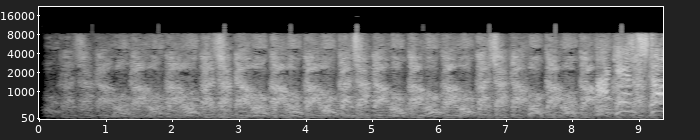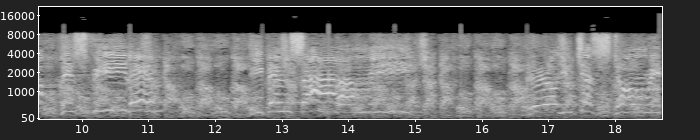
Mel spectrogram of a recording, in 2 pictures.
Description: rock ringtone; iphone se

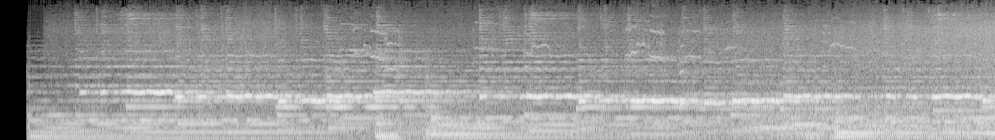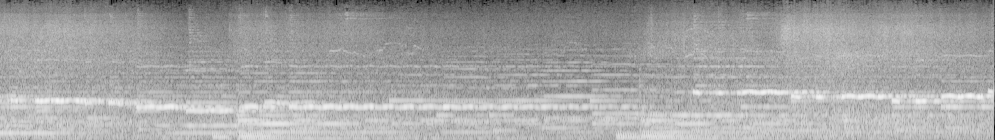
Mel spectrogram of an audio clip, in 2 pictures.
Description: caravan waves

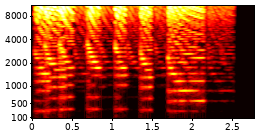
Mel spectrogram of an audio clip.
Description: iphone 3g answer me ringtone

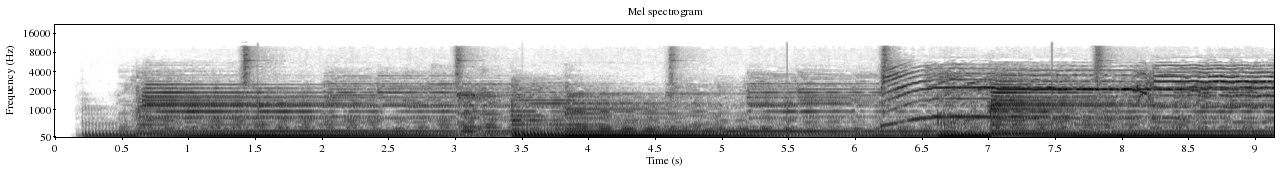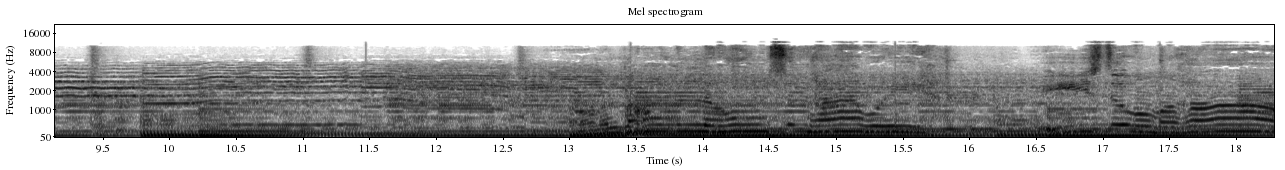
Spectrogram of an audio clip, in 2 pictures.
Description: iphone 3g s rock ringtone

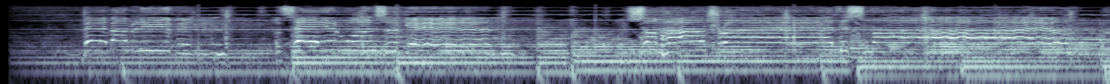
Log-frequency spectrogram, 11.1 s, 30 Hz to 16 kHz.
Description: rock ringtone; iphone 3g s

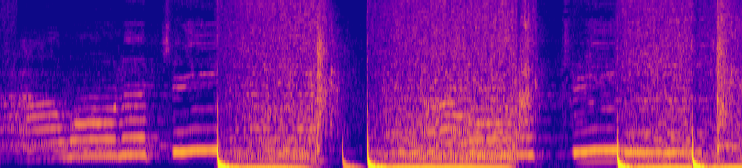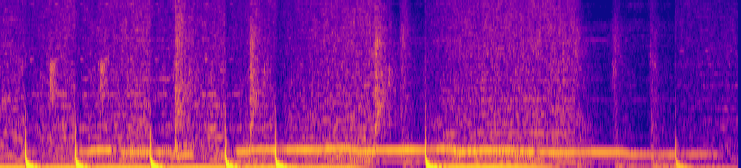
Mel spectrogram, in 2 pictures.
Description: dream ringtone; i phone se

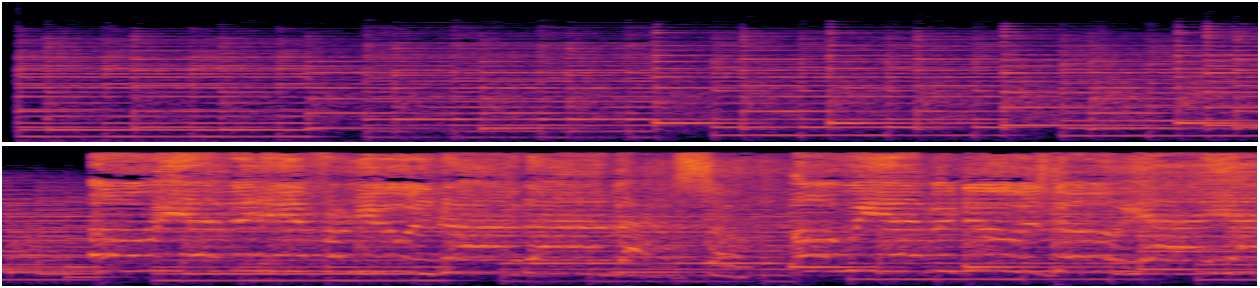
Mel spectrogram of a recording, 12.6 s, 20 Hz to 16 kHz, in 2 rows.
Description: piano; iphone 6s plus

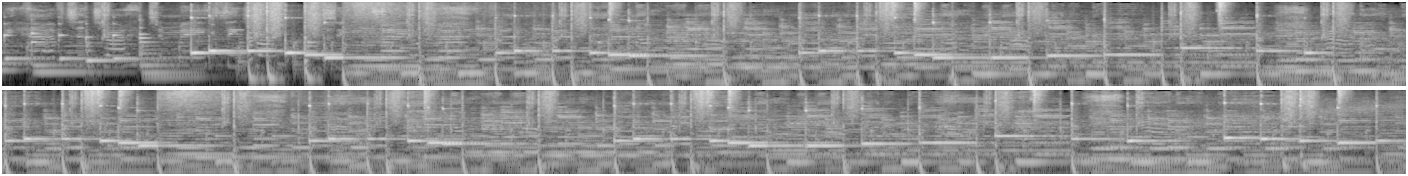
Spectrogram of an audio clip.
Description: iphone xr ringtone

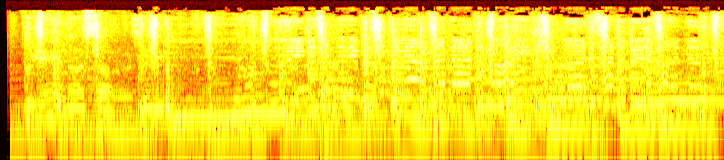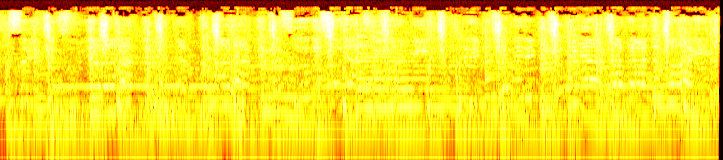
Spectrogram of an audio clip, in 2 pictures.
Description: marathi song ringtone

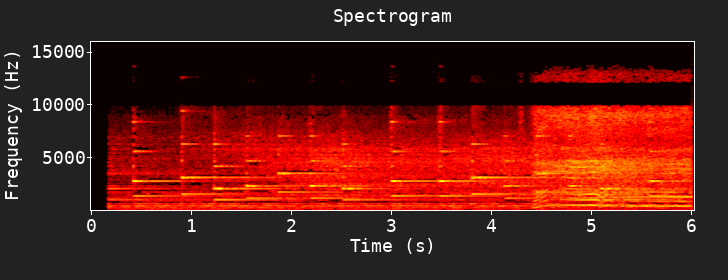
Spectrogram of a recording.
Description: huawei flute music ringtone

